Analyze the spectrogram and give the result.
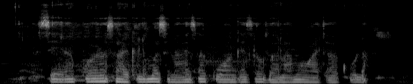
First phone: s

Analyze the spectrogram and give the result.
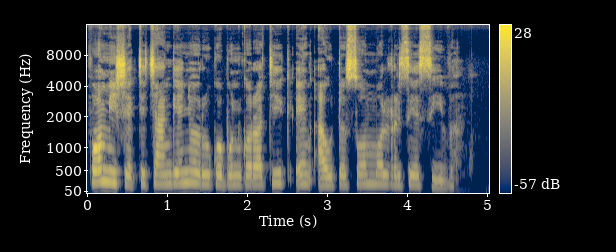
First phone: f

